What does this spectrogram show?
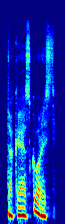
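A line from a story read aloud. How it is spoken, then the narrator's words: Exclaimed. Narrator (Russian): воскликнул Баянь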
